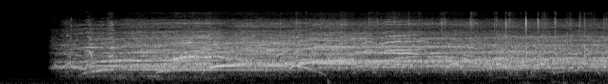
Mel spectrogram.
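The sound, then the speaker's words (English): A large crowd of abortion advocates in Ohio cheers loudly and steadily on finding out abortion was legalized, a dense wall of high-pitched shouts, whoops and screams with scattered clapping, starting abruptly and sustained for several seconds without letting up. “These cheers are from people who found out that abortion was legalized.”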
